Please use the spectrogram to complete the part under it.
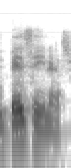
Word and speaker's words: busyness: our kids off to these mass factories to be looked after and raised and taught so that mommy and daddy can pursue busyness, right? The word is business, but it's spelled busyness.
